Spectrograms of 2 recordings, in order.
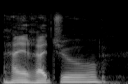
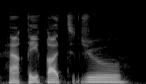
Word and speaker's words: Haqiqatjou: Yeah, you can pronounce it Haqiqatjou, Haqiqatjou. – All of them. – All of them are fine.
